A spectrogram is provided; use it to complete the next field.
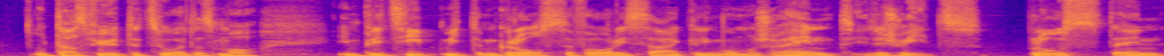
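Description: At a moderate pace, a somewhat breathy man speaks with ordinary pitch variation. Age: 60s. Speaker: city councillor. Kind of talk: radio interview. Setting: studio.

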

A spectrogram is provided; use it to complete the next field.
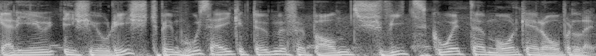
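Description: Over noticeable background noise, a man talks at a medium pitch and a moderate pace with ordinary pitch variation. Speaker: radio presenter. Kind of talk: call-in radio moderation.

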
